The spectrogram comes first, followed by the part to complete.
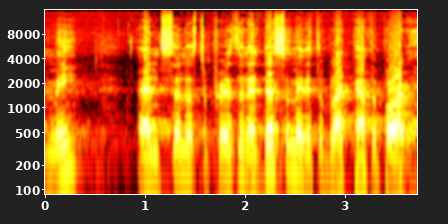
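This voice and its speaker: Through noticeable background noise, a man with a fairly high pitch talks at a fairly quick pace with fairly even intonation. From United States. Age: 70s. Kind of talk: speech. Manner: impassioned.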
